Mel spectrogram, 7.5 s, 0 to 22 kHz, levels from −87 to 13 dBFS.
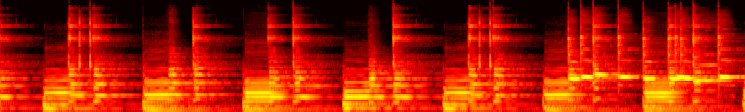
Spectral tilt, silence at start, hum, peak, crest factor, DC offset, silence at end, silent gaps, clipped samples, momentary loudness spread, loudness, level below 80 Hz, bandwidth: -3.5 dB/octave; 0 s; none; -4 dBFS; 16 dB; under 0.1%; 0 s; none; under 0.1%; 15 LU; -18 LUFS; -40 dBFS; 19.5 kHz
